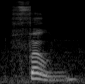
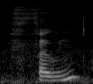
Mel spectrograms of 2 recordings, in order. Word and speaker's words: phone: And then there's another word which is the word phone like phone ph makes an F sound.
